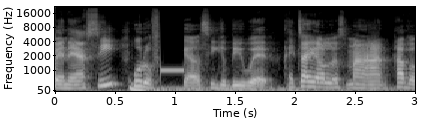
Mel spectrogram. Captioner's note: beep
